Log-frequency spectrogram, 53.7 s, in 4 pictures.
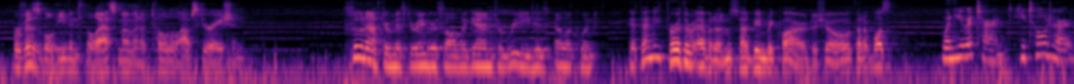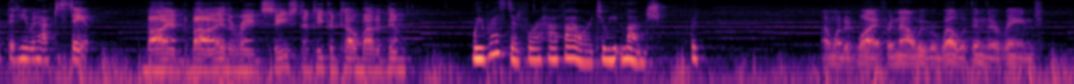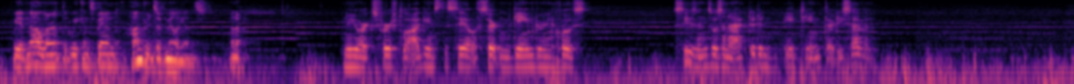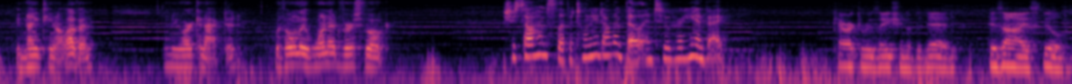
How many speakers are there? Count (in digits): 9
